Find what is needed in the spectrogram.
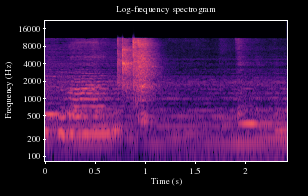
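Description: An aluminium energy-drink can cracked open for shotgunning, a short sharp hiss-pop just under a second in, over background country music with guitar.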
